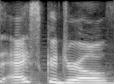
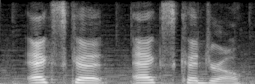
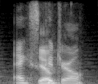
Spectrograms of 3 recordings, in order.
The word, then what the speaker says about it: Excadrill: Why is Excadrill looking like you those? You still said it wrong. Excadrill. Excadrill. Yep.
